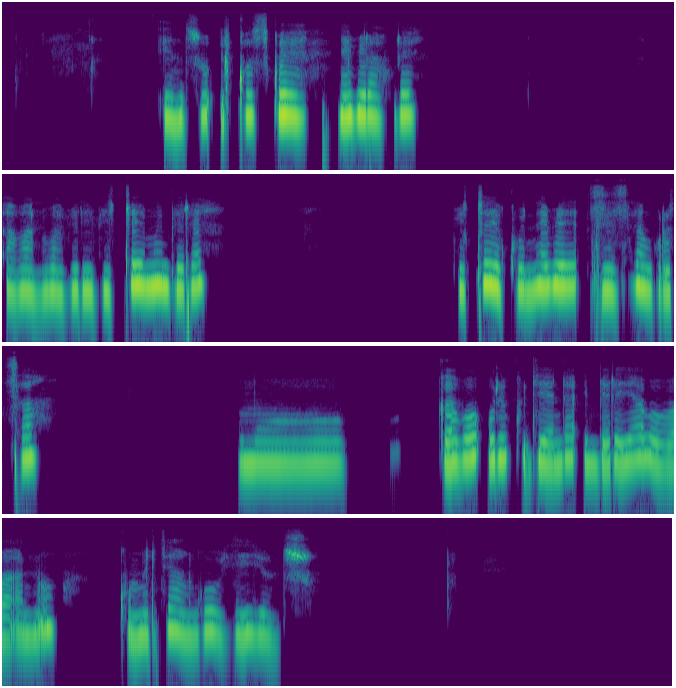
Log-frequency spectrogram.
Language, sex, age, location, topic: Kinyarwanda, female, 36-49, Kigali, finance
